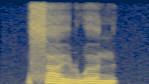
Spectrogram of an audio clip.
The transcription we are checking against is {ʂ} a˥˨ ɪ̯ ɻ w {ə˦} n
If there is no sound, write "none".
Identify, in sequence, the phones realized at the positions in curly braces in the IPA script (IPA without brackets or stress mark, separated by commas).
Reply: s, ə˥˨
